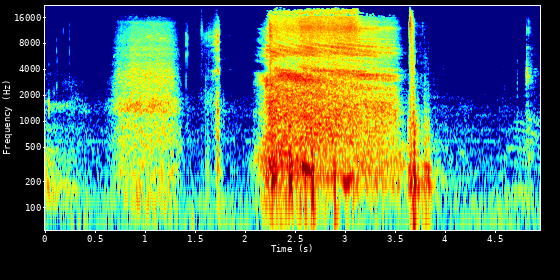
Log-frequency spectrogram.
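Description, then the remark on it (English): Two long, breathy whooshes of air blown into a balloon, the second longer and louder, separated by a short pause with a few soft clicks and rubbing noises. “One breath in the balloon gets an applause.”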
